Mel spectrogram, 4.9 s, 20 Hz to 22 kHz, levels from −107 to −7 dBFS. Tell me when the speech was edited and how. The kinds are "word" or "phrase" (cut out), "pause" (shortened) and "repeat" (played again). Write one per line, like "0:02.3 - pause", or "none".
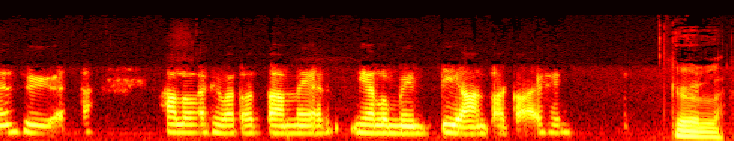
none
